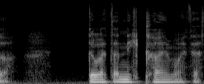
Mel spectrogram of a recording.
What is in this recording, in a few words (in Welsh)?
"nico", Welsh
